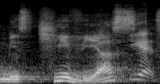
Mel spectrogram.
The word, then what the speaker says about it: mischievous: who also asked me why people talk of mischievous and Grievous yes which in fact are not there in the English vocabulary we say Grievous Grievous and mischievous mischievous not mischievous not Grievous we should avoid that so Talia mangi I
